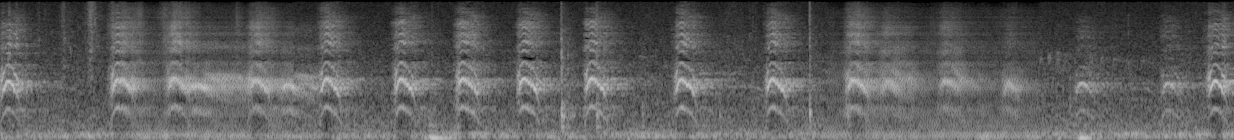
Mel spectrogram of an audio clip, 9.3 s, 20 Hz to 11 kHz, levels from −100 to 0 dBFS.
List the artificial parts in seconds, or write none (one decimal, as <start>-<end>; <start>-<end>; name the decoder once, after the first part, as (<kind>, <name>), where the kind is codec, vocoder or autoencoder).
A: 0.9-2.2 (vocoder, WaveNeXt); 6.2-7.8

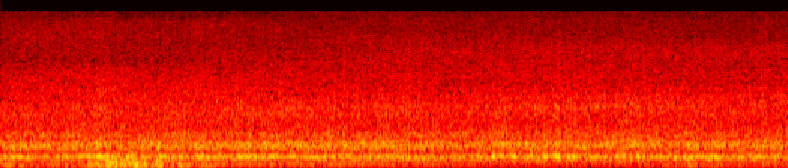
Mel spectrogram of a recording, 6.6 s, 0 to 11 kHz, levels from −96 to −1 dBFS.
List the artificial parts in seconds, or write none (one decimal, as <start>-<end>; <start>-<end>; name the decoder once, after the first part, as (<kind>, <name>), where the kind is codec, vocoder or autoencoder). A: none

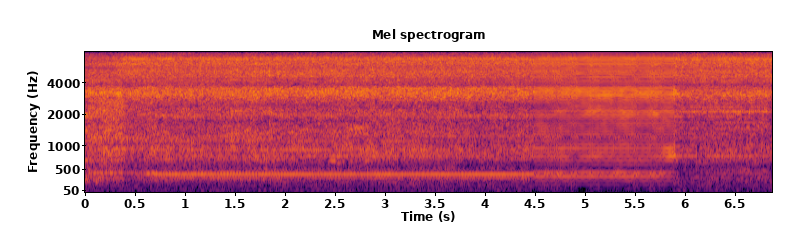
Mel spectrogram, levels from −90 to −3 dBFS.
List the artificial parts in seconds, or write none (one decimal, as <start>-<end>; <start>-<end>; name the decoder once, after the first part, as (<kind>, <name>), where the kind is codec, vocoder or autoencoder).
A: 4.5-5.9 (vocoder, WaveNeXt)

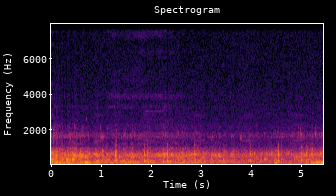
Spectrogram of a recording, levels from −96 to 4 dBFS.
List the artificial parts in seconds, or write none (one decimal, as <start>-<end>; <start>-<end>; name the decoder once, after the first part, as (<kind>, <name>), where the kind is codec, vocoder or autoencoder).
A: 0.0-0.5 (vocoder, WaveNeXt)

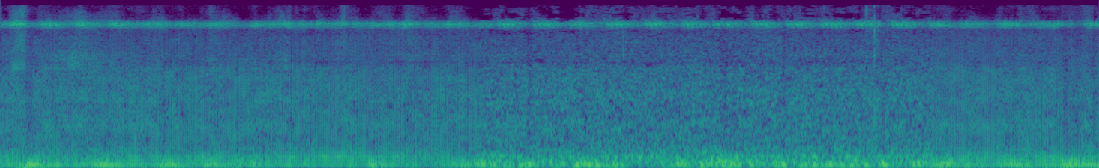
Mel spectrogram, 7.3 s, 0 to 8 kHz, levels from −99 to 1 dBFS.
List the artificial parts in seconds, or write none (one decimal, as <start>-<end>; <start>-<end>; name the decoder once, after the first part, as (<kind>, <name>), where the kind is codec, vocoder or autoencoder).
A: 0.0-3.2 (vocoder, WaveNeXt); 6.2-7.3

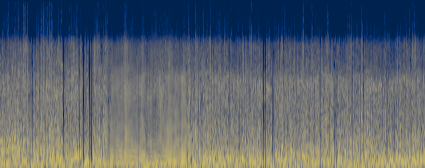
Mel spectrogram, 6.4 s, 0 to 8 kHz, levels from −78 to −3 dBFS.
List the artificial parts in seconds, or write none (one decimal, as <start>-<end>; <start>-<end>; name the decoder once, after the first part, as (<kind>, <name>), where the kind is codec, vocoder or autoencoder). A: 1.6-2.8 (vocoder, WaveNeXt)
